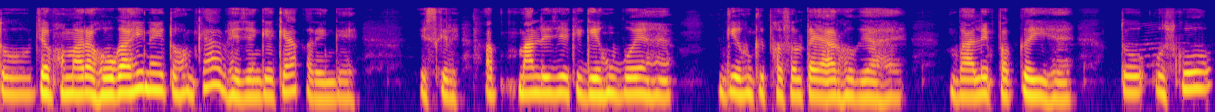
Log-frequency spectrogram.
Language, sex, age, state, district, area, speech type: Hindi, female, 60+, Uttar Pradesh, Ghazipur, rural, spontaneous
